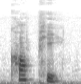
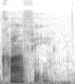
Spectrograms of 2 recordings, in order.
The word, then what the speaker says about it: 커피: Koreans borrowed this word from English, but the Korean language has no F sound, so they say coffee.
